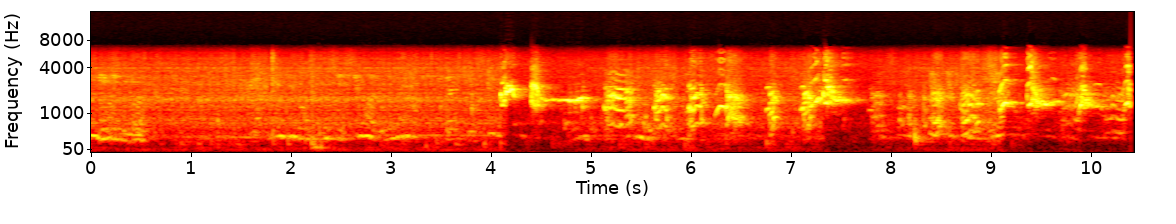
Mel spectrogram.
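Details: Ca de Bou pups, two weeks old: a quieter low murmuring start gives way after about four seconds to a burst of shrill yelps and whining squeals from several puppies, rapid and irregular.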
